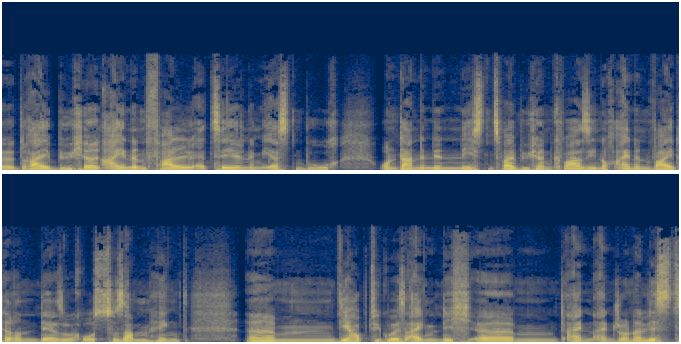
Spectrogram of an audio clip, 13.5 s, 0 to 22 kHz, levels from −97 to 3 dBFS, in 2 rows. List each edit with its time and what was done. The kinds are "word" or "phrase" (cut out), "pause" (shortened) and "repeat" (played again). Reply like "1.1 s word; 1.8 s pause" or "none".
1.0 s phrase; 7.5 s word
